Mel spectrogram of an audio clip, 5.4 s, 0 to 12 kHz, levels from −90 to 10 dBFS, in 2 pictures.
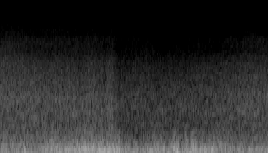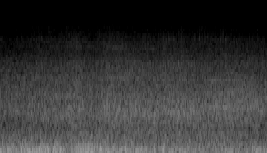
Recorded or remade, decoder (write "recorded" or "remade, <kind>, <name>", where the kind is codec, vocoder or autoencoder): recorded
